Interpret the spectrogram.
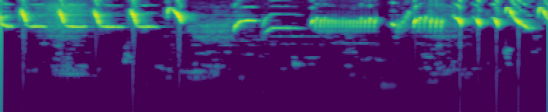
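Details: Canary giving clean, long masteran-style song of repeated sharp downward-sweeping whistles, a short buzzy trill, then a quick mix of slurred notes.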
